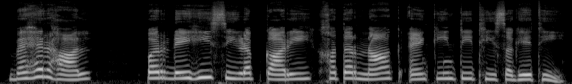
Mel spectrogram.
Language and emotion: Sindhi, neutral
